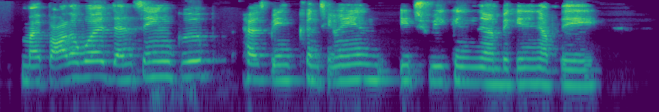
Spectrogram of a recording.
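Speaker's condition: Down syndrome; adult woman

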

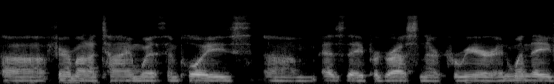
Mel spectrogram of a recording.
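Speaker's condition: No condition

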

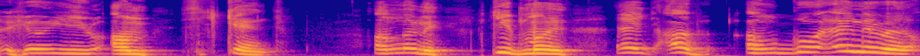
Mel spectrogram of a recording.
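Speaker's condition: Cerebral palsy; speech can be hard sometimes

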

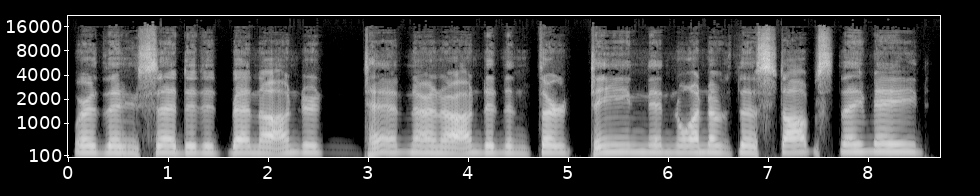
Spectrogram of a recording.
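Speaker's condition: Parkinson's disease, young onset

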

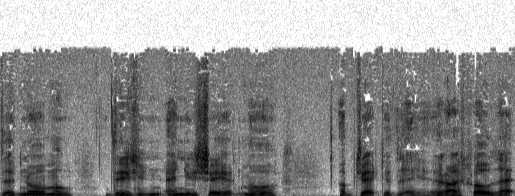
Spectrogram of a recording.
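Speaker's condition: Tongue cancer; aggressive tongue cancer

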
